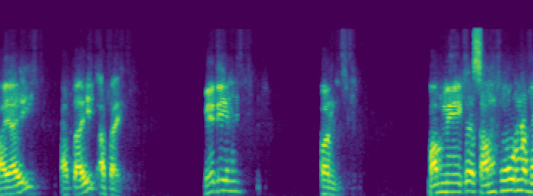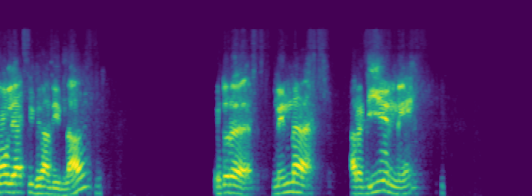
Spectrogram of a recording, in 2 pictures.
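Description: A man speaks calmly into a microphone, explaining in short phrases.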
